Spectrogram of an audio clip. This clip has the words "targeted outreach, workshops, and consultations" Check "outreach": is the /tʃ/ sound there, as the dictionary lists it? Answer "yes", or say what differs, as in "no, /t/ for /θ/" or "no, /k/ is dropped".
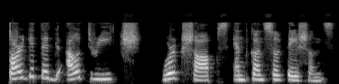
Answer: yes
